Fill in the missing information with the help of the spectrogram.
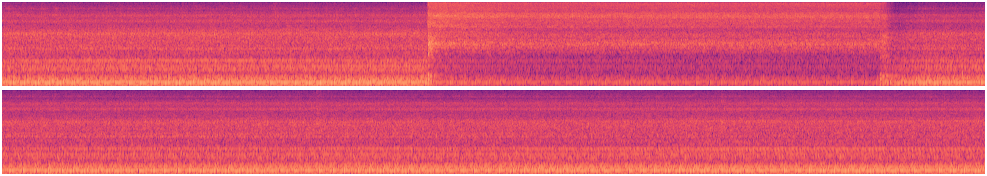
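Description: Steady mechanical hum of a running motor. About six seconds in it drops away and a loud, even hiss starts suddenly and holds for about seven seconds, then cuts off as the hum comes back.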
